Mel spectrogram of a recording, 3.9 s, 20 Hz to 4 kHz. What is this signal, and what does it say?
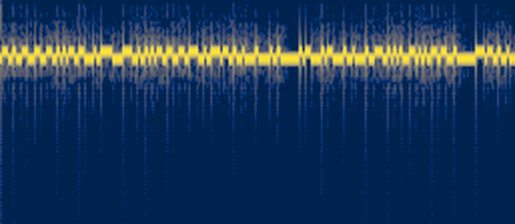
RTTY, about 45.45 baud. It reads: WISCONSIN (BB-64)
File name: fsk170 / battleshipnj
